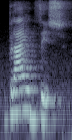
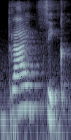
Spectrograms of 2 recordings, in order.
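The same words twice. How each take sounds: First: The middle consonant is a ts sound. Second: The middle consonant is a plain s sound. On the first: The speaker calls it wrong. "not dreißig" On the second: The speaker calls it right. "The number thirty in German is dreißig"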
